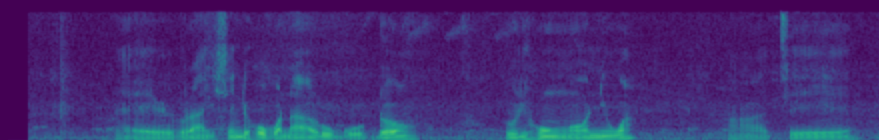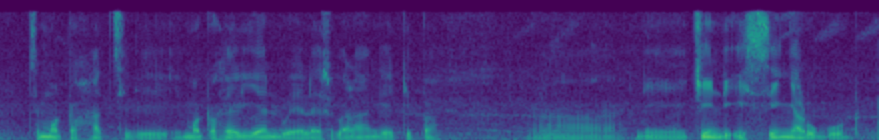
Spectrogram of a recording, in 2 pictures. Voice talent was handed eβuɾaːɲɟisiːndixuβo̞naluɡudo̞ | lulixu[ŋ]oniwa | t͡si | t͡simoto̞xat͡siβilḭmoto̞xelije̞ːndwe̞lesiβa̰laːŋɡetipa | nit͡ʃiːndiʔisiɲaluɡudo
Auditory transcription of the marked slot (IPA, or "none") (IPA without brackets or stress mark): ŋ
